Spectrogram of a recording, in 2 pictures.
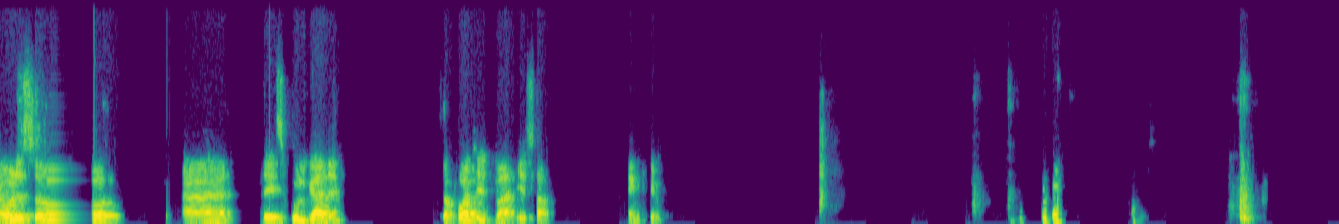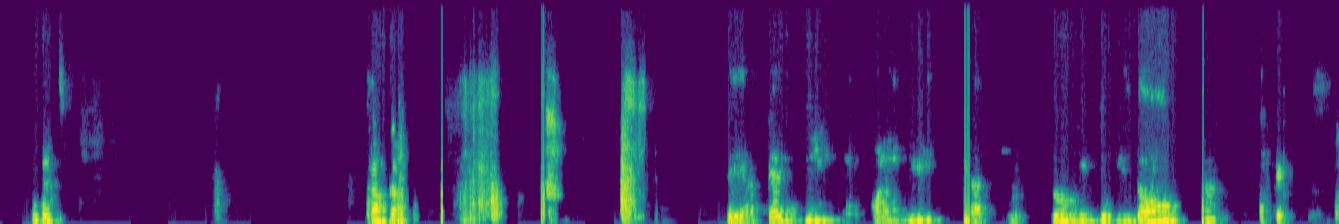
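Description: An elderly woman speaks calmly over an online call, in short bursts with pauses.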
